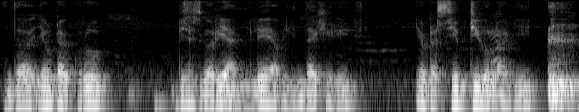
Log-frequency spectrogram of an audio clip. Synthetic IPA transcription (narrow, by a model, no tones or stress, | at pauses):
ɔnt̪ɐewʈakuɾu | bisesɡɔɾianileɐbiind̪akʰiɾi | ɛwʈasepʰʈiɡolaːɡi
